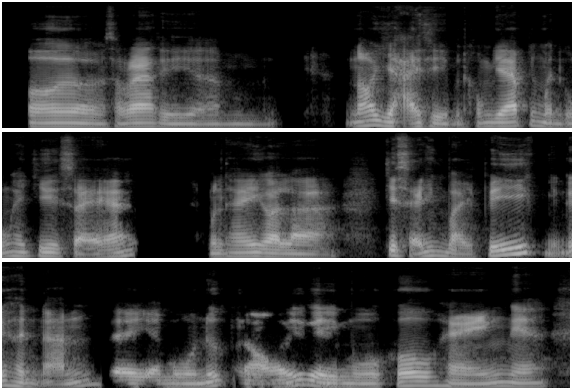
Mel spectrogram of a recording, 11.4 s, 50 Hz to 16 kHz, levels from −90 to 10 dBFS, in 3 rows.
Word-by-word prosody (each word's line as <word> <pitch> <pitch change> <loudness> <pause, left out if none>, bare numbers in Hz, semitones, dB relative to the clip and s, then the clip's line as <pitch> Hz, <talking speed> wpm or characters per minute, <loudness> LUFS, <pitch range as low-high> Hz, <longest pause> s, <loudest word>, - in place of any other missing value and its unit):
Ờ, 105 -2 +1
thật 90 - -6
ra 105 +1 +6
thì, 90 -1 -5
ờ, 85 0 -7 0.8
nói 140 - +1
dại 115 -2 +2
thì 95 -3 -4
mình 85 -1 -13
hông 105 +2 -7
dám 115 +1 +6
nhưng 125 - -8
mình 95 -2 -5
cũng - - -8
hay 115 -1 -4
chia 115 -1 -2
sẻ, 85 -6 +1 0.5
mình 95 -1 -5
hay, 110 +1 +1
gọi 100 -2 +4
là, 85 -3 0 0.3
chia - - +2
sẻ - - 0
những 125 0 -5
bài 85 -5 -2
viết, 165 +10 +3
những - - -11
cái 135 - -1
hình 105 -6 -3
ảnh 115 - -4
về 95 -1 +1
mùa 95 -1 -2
nước 90 - -1
nổi, 90 +9 +1
về 105 -7 +4
mùa 95 -1 -2
khô 125 +5 +2
hạn 95 -2 +3
nè, 105 0 -1
100 Hz, 205 wpm, -27 LUFS, 90-115 Hz, 0.8 s, ra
